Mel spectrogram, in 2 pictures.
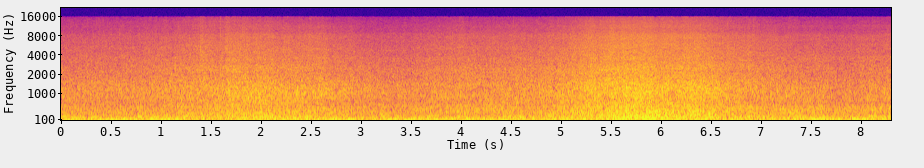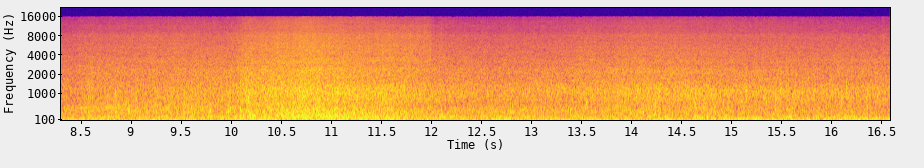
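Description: Sea surf: small waves breaking and washing up a sandy beach, a steady wash that swells louder twice, about six and eleven seconds in, as waves break.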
